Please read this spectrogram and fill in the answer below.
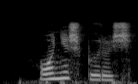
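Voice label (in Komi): "онишпырысь", Komi, female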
